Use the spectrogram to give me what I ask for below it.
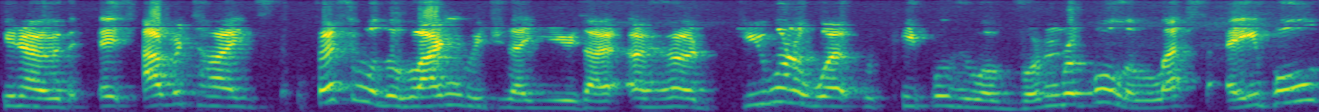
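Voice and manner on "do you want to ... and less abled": put-on American accent, slipped into. Quoting the wording of an advertised job position, American accent. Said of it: "I don't know why I'm doing an American accent".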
